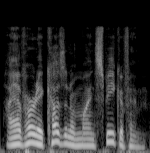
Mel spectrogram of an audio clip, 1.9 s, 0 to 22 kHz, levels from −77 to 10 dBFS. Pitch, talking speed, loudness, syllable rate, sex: 150 Hz, 320 wpm, -16 LUFS, 6.5 syllables/s, male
